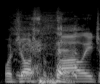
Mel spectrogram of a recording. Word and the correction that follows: Papali'i: Josh Papali'i now.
